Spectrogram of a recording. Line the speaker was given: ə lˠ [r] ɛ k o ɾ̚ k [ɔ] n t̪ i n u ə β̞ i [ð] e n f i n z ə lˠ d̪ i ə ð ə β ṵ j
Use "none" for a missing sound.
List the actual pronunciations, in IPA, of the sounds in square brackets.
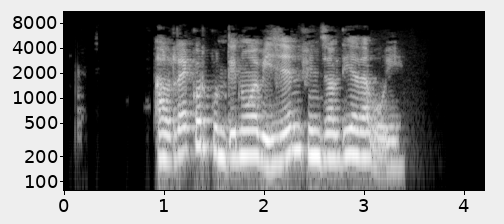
r, u, ʒ

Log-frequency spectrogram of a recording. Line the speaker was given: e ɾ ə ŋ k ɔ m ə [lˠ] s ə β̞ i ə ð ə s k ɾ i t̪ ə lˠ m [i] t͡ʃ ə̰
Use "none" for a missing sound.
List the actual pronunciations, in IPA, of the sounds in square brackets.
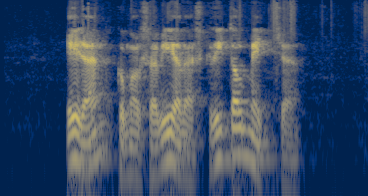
lˠ, e

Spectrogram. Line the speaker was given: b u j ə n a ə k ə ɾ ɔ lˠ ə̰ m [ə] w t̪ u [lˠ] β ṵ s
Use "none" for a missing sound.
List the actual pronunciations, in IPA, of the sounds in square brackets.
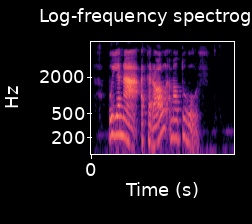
ə, none

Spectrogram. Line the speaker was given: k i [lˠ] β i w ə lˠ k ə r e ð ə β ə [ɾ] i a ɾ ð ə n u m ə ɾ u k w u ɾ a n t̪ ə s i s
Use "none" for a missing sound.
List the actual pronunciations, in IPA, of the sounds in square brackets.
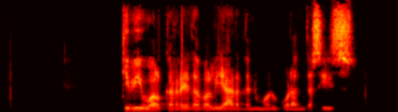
none, l

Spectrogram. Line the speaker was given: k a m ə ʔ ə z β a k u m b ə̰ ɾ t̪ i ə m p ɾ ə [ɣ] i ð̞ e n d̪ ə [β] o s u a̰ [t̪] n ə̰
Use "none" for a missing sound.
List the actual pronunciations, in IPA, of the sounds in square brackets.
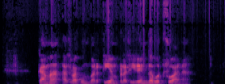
z, β, none

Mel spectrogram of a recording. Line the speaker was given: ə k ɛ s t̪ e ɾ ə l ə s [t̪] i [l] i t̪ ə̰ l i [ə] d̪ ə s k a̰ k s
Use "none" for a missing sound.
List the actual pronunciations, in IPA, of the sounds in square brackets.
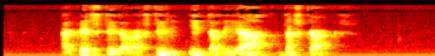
t̪, l, a

